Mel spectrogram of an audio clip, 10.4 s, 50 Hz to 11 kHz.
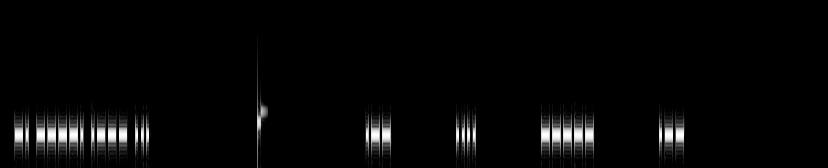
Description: Morse code, heard as a keyed tone, about 36 wpm, spaced as for 15 wpm, 700 Hz. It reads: N9JS WH0W
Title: USA Call Signs - 4 Characters - 8x Character Spacing - 35wpm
